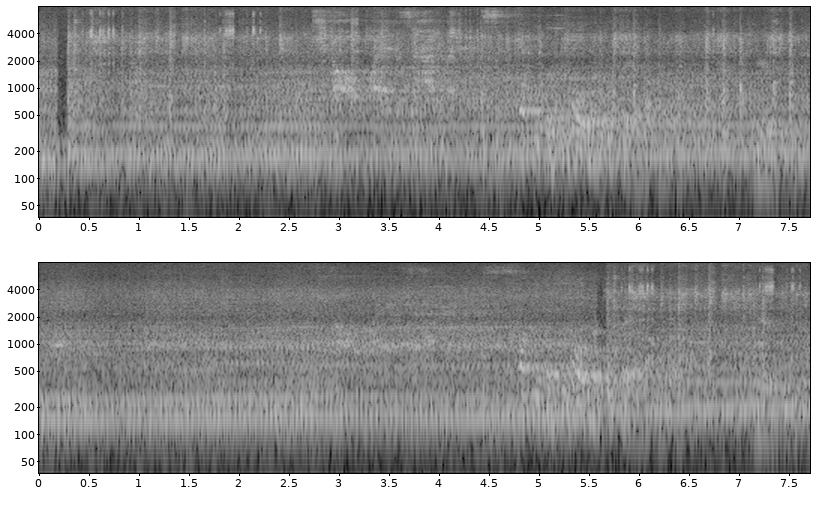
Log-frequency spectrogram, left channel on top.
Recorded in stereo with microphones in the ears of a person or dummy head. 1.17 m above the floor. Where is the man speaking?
5° right (ahead or behind), 6.5 m.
